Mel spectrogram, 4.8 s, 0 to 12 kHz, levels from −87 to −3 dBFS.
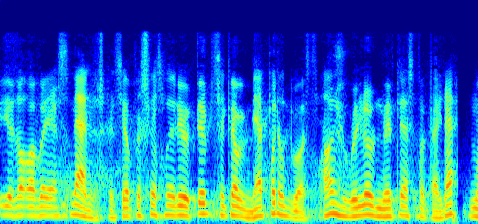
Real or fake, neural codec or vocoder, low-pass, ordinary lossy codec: fake; codec, 16 kHz, 1 kbps, FreqCodec, larger model; 7.2 kHz; AAC, 64 kbps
